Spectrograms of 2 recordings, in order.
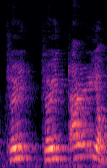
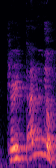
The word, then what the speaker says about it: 결단력: 세 글자짜리 한자어를 보면 얘가 발음이 결 일단 역 이렇게 나는 거죠 그러니까 우리가 미음과 리을이 만나면 일반적으로 유마가 일어나서 결 딸려 이런 식으로 날 것 같지만 우리가 실제로 발음이 별 딸력 이게 아니고 결단력 이렇게 발행하는 거죠 그냥 이런 거를 우리는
